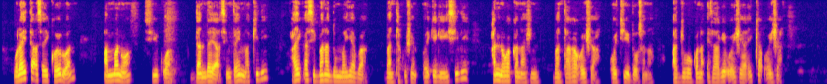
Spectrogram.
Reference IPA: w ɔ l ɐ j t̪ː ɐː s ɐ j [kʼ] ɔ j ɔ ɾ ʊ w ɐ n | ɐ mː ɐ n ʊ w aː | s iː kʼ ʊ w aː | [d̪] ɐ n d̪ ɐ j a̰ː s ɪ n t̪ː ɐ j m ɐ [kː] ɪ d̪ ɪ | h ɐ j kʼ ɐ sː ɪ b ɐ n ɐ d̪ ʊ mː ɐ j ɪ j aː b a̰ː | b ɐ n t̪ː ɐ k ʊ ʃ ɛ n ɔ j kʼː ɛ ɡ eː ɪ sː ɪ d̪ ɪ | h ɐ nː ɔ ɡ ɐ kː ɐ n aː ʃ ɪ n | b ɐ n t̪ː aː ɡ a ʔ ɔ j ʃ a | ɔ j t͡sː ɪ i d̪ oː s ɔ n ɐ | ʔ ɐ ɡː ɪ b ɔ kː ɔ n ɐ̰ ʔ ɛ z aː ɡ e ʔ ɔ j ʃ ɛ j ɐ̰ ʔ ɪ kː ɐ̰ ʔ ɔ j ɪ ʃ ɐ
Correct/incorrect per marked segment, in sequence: incorrect: k, correct, correct

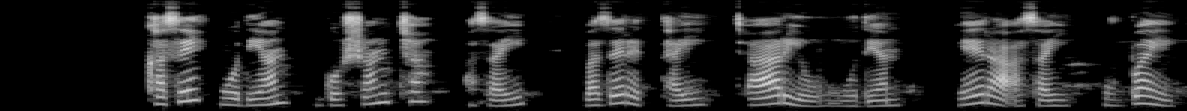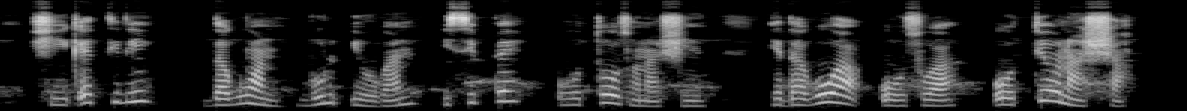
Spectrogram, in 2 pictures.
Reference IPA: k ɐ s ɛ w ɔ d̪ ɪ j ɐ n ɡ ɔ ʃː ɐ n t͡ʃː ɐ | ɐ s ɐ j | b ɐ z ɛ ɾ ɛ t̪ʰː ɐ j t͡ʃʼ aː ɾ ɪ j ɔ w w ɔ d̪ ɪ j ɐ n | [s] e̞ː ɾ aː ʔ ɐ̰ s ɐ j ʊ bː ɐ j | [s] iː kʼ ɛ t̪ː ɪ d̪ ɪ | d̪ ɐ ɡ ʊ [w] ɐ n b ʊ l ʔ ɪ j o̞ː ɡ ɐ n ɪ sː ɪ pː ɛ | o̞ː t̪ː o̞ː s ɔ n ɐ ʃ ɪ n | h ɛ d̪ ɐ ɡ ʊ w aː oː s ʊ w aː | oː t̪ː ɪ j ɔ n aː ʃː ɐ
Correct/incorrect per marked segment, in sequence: incorrect: h, incorrect: ʃ, correct

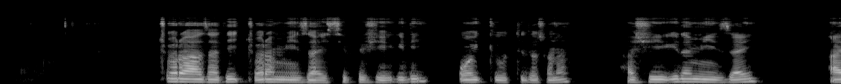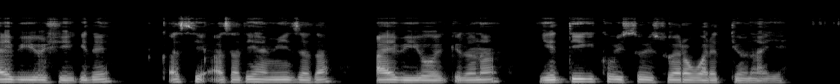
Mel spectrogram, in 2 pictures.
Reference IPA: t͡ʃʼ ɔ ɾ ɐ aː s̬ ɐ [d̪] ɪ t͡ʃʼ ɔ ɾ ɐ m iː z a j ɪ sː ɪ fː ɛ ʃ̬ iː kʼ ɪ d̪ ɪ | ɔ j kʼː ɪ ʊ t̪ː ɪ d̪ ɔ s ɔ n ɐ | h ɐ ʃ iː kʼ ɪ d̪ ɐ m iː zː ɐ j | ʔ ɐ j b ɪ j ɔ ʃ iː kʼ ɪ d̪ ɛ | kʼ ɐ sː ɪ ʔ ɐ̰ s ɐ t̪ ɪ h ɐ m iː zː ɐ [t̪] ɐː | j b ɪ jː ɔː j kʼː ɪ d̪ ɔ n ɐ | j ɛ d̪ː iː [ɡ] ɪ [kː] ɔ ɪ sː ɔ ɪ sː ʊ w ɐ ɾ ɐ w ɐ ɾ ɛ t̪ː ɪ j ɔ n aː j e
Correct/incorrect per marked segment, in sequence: incorrect: t̪, correct, correct, correct

